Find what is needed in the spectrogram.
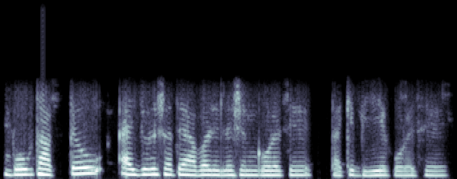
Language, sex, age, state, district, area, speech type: Bengali, female, 18-30, West Bengal, Darjeeling, urban, conversation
